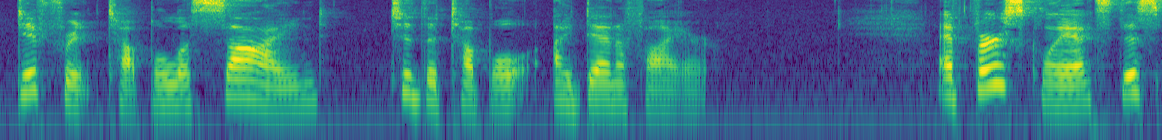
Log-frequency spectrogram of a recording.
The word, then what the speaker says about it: tuple: will hear this pronounced Tuple and sometimes pronounced Tuple it is one of those tomato tomato type of pronunciations I tend to refer to it as a tupple a tupple is also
